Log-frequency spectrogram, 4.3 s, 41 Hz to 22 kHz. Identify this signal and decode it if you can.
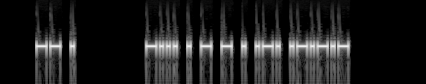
Morse code, heard as a keyed tone, about 36 wpm, 700 Hz. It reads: ME BETTER.
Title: 3x Word-Spacing - Sentences from Top 400 Words - 35wpm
